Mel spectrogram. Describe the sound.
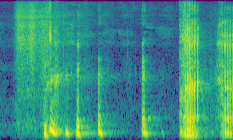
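A person imitates a pig: a string of short, throaty oinks followed by two longer, rougher snorting grunts, with no other talking.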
